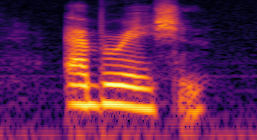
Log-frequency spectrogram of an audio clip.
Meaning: The act of wandering; deviation from truth, moral rectitude; abnormal; divergence from the straight, correct, proper, normal, or from the natural state
- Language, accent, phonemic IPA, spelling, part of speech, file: English, US, /ˌæb.əˈɹeɪ.ʃn̩/, aberration, noun, En-us-aberration.ogg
